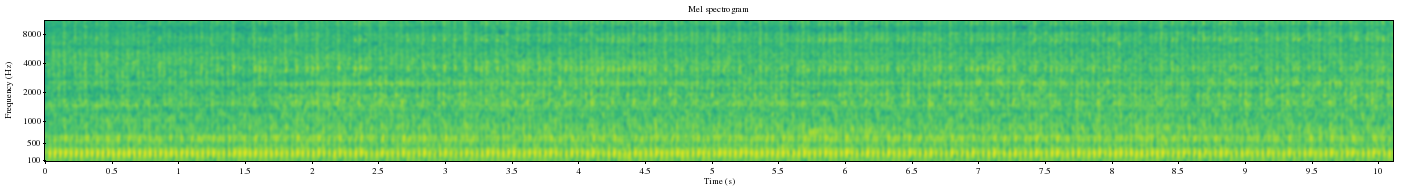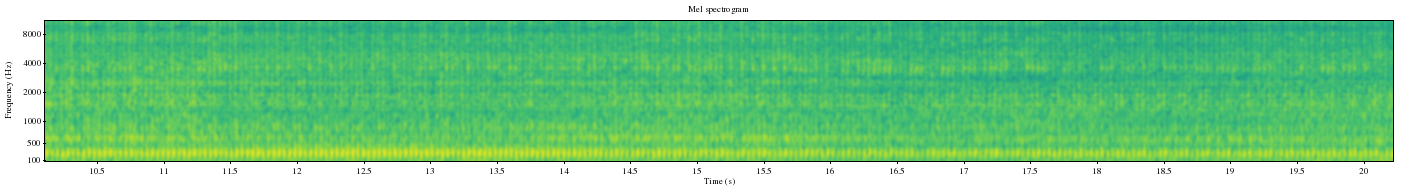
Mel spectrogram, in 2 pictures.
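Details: Citroen C3 HDi diesel idling with a loud steady whirring hum and fast rhythmic chatter from the worn auxiliary/serpentine belt tensioner; the tensioner is to be changed along with the belt.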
